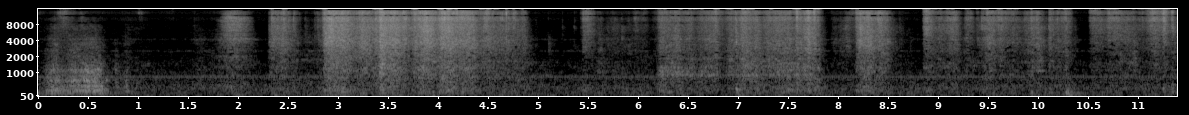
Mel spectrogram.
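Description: Faint rustling and rubbing of packaging being handled and rummaged through, in irregular bursts with quieter gaps.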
